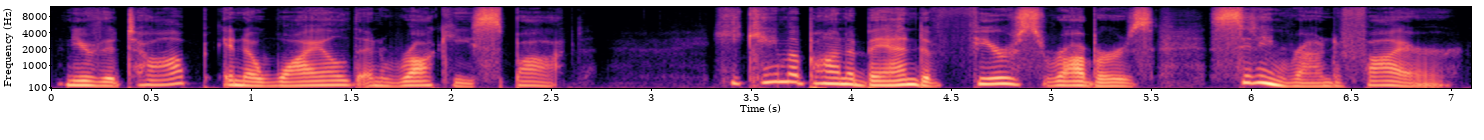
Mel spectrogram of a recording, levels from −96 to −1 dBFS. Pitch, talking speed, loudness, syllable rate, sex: 185 Hz, 175 wpm, -17 LUFS, 4.2 syllables/s, female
